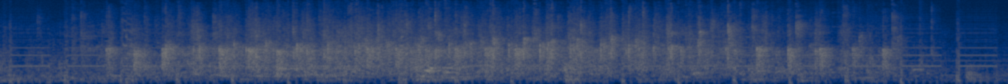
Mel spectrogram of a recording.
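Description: A group of people claps their hands.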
